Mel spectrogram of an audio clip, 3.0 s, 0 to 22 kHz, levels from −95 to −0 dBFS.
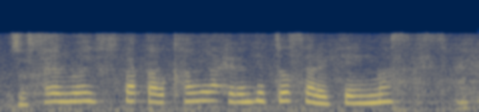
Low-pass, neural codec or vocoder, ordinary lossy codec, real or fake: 7.2 kHz; codec, 16 kHz in and 24 kHz out, 0.8 kbps, FocalCodec, streaming, 65536 codes; Opus, 64 kbps; fake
